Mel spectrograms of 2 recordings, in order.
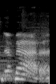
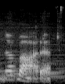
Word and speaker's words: Nevada: I always said Nevada, but everyone who lives there says Nevada. I thought that was maybe like dealer's choice, pun intended, but actually I was corrected a lot by everyone who lived there and said, no, it's Nevada, not Nevada.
